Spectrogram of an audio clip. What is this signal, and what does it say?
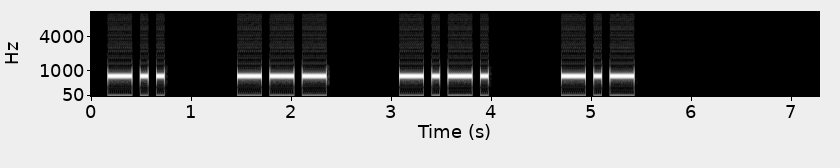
Morse code, heard as a keyed tone, about 15 wpm, spaced as for 8 wpm, 800 Hz. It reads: DOCK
